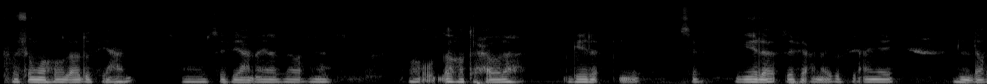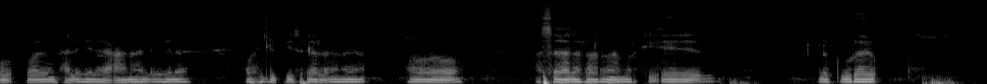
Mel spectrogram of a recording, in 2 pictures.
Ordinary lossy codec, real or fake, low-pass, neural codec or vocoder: Opus, 32 kbps; real; 14.4 kHz; none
